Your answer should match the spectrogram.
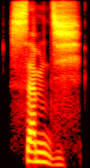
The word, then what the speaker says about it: samedi: Le premier jour du weekend, c'est samedi. On le prononce samedi. Un peu comme pour mercredi, le e du milieu est souvent silencieux à l'oral, ce qui donne une prononciation très fluide et rapide.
